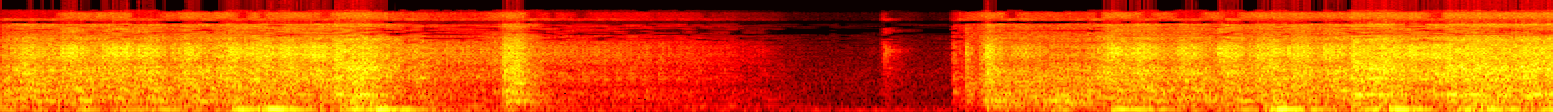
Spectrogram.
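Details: VW engine cranks and catches, then a fast, fairly even knock of about three per second over idle. Owner thinks the fan is loose but is not sure. Engine knocking.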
